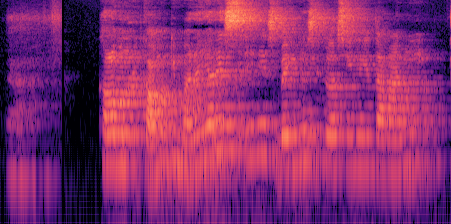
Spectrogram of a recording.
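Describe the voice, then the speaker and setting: A woman acting as a high-voiced company boss, echoey. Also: a little fast, natural voice. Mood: calm, consultative. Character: female company director, calm boss giving instructions. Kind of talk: amateur workplace role-play. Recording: very echoey, reverberant room.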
